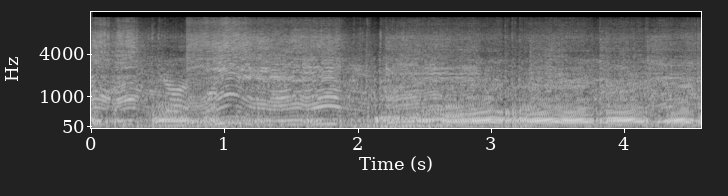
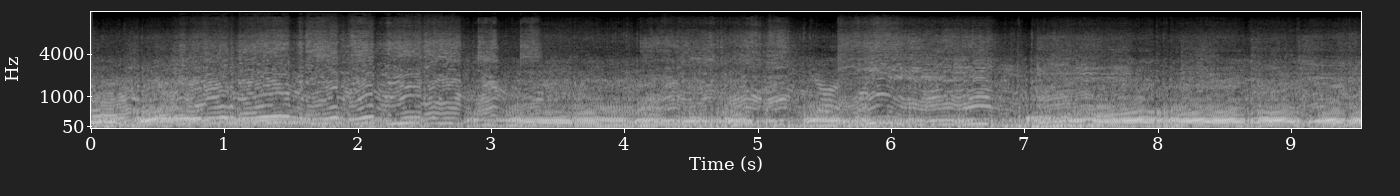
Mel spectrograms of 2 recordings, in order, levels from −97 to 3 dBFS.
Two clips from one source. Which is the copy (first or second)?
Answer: second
